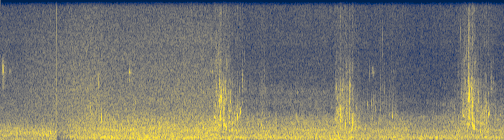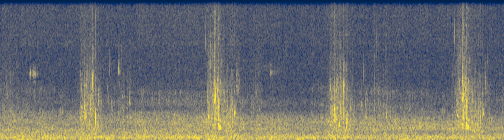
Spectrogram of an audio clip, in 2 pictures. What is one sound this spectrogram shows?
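Water rumbles deeply underwater.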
